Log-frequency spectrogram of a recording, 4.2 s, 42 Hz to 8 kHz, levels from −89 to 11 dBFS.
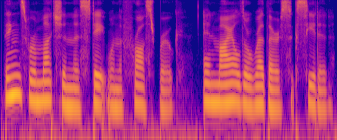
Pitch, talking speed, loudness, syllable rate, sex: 160 Hz, 200 wpm, -17 LUFS, 5.3 syllables/s, female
